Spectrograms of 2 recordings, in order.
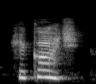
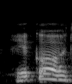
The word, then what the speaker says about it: recorde: ler a última o recorde recorde certinho é paroxítona né eu já tinha dado esse exemplo muita gente usa record mas na verdade é record paroxítona alguém ficou com dúvida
